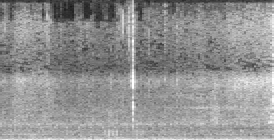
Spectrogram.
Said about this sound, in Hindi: चलो यहाँ गाड़ी पार्क करते हैं और चलते हैं।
